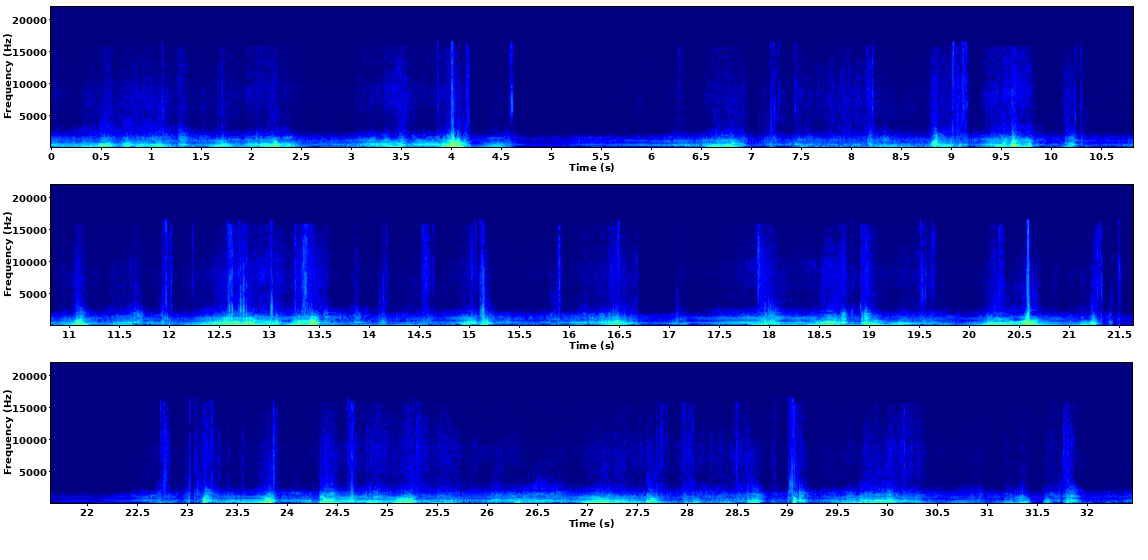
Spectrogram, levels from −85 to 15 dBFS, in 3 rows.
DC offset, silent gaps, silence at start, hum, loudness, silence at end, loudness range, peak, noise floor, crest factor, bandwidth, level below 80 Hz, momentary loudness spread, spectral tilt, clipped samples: under 0.1%; none; 0 s; none; -47 LUFS; 0 s; 6 LU; -20 dBFS; -71 dBFS; 28 dB; 16.5 kHz; -78 dBFS; 17 LU; -5 dB/octave; under 0.1%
